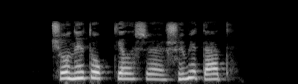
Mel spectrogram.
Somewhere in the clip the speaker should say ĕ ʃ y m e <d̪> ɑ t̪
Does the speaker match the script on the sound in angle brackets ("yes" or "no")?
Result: no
